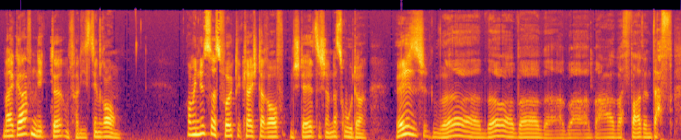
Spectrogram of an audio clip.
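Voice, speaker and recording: A man's voice: medium pitch, measured pace, darkish tone. A man reading scripted fantasy narration as an audio drama narrator, breaking off to correct himself.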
